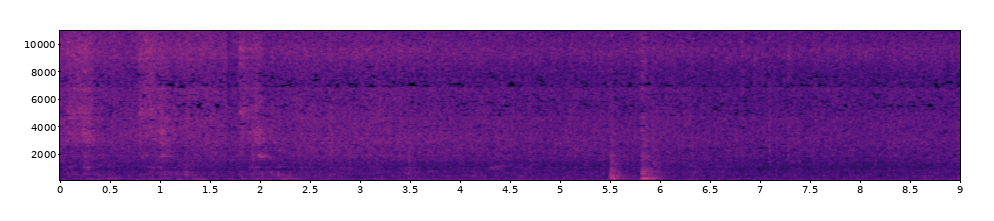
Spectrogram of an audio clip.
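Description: Cauliflower and flat beans sizzling steadily in hot mustard oil in an aluminium kadai. A spatula scrapes and stirs them in the first couple of seconds, and there are two light knocks a little past halfway.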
